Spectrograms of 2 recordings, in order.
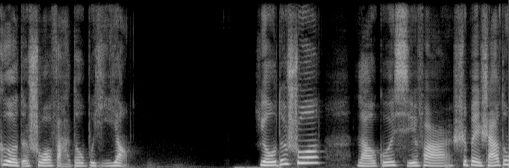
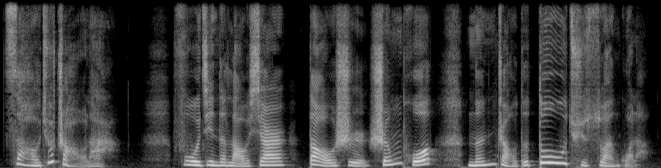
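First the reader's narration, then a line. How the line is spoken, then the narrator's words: Sighing. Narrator (Chinese): 老郭叹着气说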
